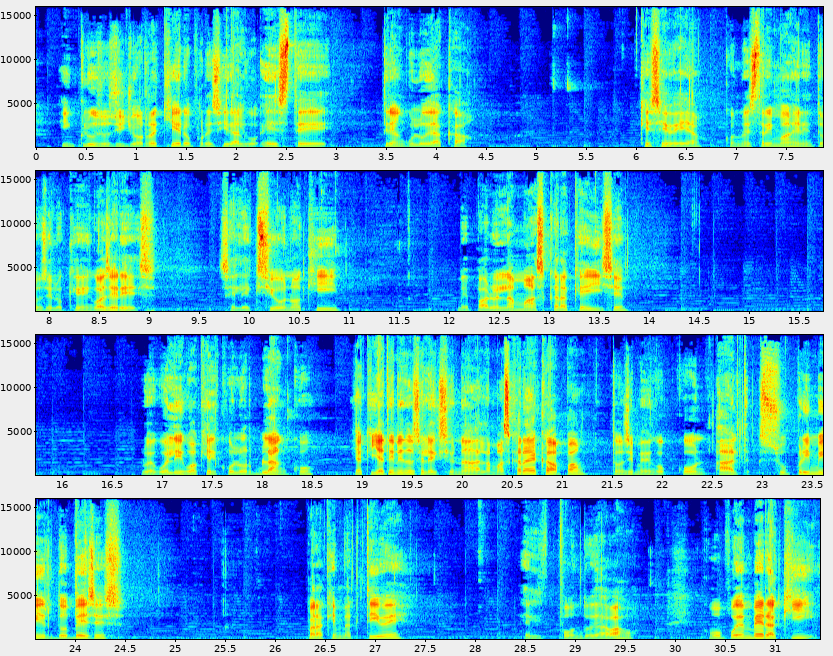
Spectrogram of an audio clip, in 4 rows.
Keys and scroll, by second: 23.1 alt+Delete.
